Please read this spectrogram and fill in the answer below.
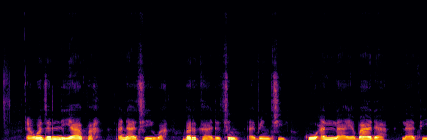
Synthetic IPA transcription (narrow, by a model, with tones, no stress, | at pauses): ʔa˨wɐ˦d͡ʒɛ˦nlɪ˨jaː˦ɸaː˨ | ʔa˦naː˨t͡ʃeː˦˨waː˨ | bɐ˦rkaː˨da˨t͡ʃɪ˦ŋʔa˨bɪ˦nt͡ʃi˦ʔ | kʷoː˦ʔa˦lːaː˨jaː˦baː˦da˨ | laː˦ɸɪ˦ja˨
